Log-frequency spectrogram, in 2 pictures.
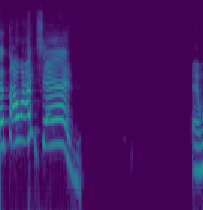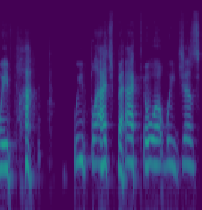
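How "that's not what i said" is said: high, loud exasperated imitation; mock shouted denial. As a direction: yell it like someone misquoted, hammed up. Acting out Emily's shouted denial.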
